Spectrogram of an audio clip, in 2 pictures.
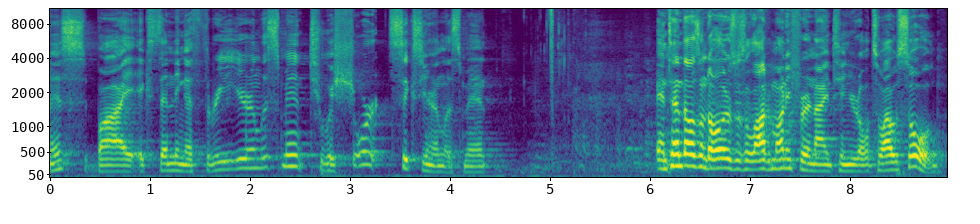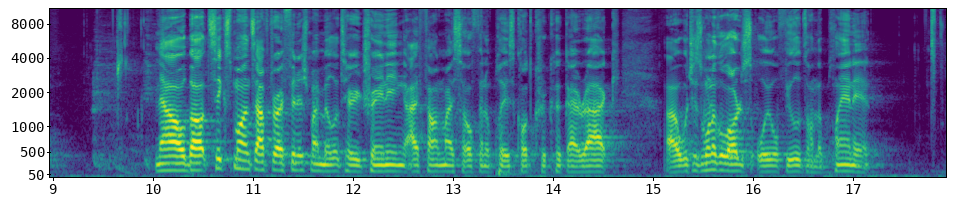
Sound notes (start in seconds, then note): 5.2 audience laughing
